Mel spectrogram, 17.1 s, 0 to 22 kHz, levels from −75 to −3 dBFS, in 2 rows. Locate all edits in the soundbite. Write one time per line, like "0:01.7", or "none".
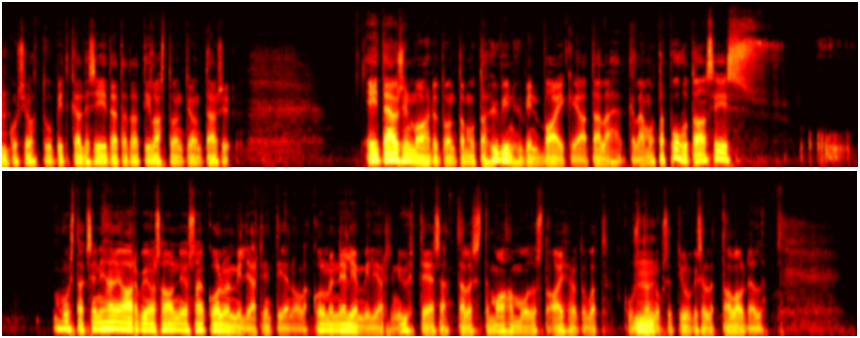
none

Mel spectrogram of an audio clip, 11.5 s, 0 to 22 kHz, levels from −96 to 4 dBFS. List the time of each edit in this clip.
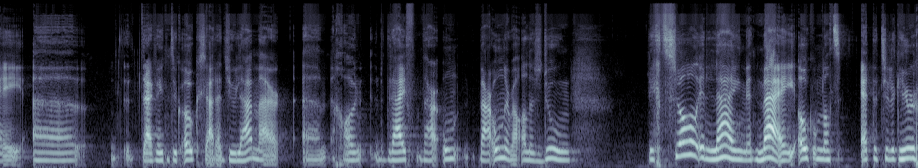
none

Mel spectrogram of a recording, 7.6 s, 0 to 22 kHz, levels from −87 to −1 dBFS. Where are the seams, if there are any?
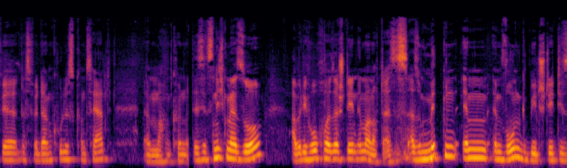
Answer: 0:02.5

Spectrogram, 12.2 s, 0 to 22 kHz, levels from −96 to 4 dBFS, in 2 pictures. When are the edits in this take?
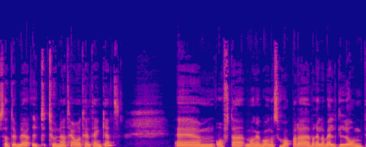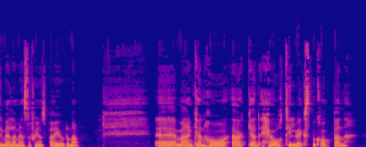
0:03.6

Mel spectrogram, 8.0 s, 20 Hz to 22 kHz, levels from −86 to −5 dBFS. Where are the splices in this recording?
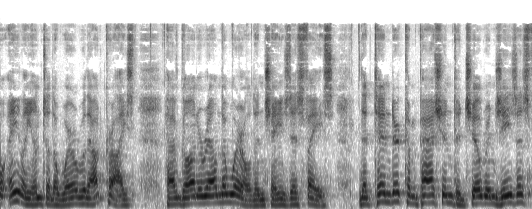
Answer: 0:02.4

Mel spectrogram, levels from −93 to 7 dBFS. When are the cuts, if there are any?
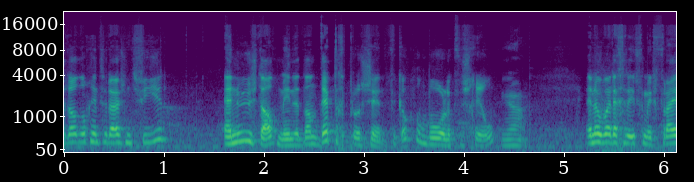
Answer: none

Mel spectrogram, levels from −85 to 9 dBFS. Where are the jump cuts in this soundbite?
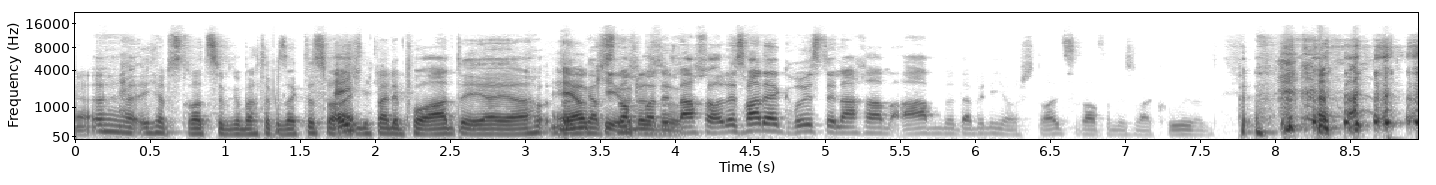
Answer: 0:07.8

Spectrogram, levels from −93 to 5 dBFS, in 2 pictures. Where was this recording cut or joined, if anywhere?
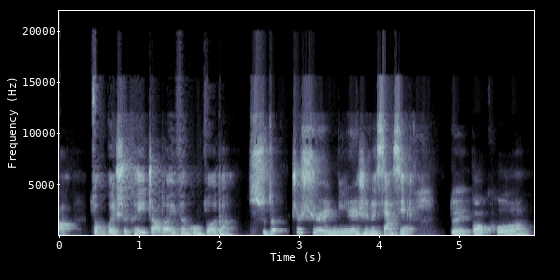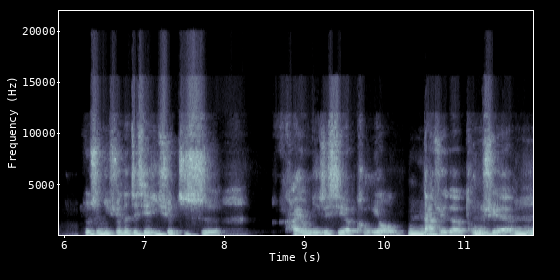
0:02.8

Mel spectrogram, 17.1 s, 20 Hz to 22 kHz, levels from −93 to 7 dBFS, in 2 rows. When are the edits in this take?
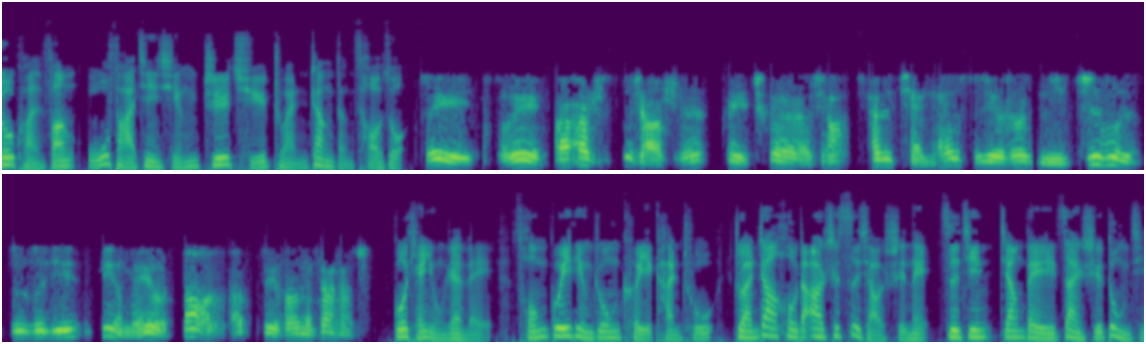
0:03.1
0:07.7
0:11.4

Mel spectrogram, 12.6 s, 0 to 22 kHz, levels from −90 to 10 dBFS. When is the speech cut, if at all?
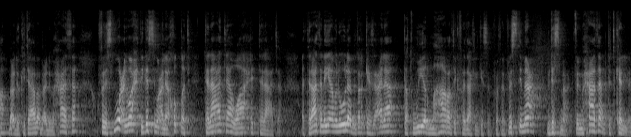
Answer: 0:11.5

